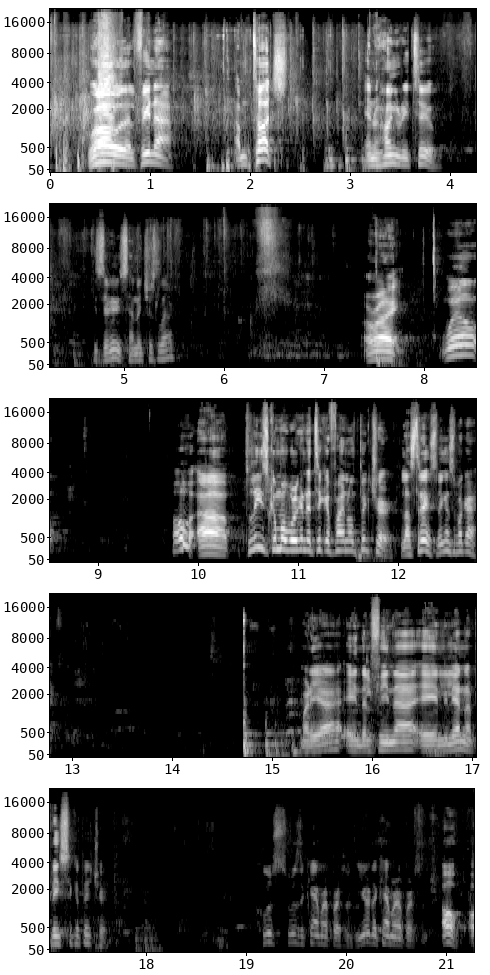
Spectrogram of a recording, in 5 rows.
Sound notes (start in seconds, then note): 6.5 laughter; 12.1 spanish speech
